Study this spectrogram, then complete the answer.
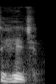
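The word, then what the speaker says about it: his: एच आई एस हिज एच से आपका हा आई से छोटी इ की मानता है ही एस से आपका यहां पे जा ए आपका हो गया हिज एम ओ यू टी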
